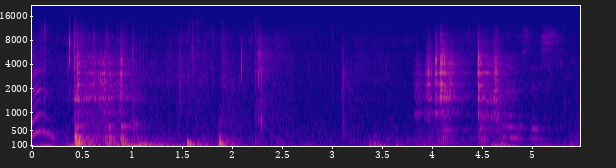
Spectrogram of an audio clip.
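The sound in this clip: Metal utensils clatter and scrape in a pan as fried ribeye steak is tossed with instant ramen noodles and black bean sauce, giving irregular clanks and clinks of varying loudness.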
